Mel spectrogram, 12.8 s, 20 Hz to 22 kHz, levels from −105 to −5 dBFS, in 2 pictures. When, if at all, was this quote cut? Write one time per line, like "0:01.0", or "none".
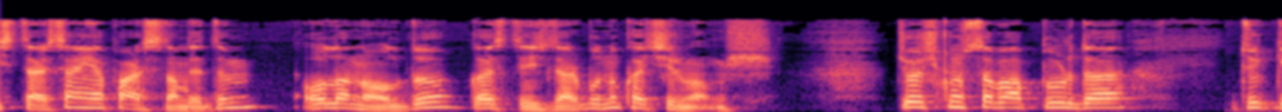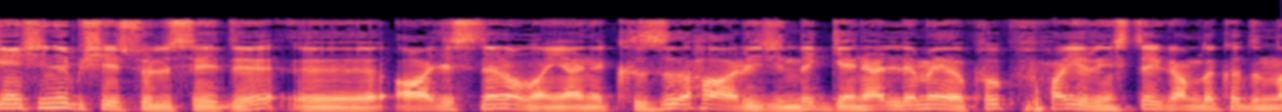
0:00.9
